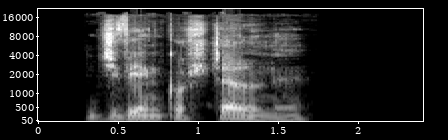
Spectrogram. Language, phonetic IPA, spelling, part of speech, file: Polish, [ˌd͡ʑvʲjɛ̃ŋkɔˈʃt͡ʃɛlnɨ], dźwiękoszczelny, adjective, Pl-dźwiękoszczelny.ogg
